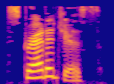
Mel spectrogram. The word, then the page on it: strategus: British English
